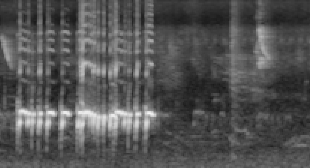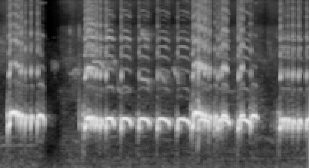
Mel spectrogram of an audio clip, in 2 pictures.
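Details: Local zebra doves calling back and forth as a lure recording: long strings of quick, bubbling coo notes at a steady pitch, broken by a quieter gap, then several answering phrases.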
